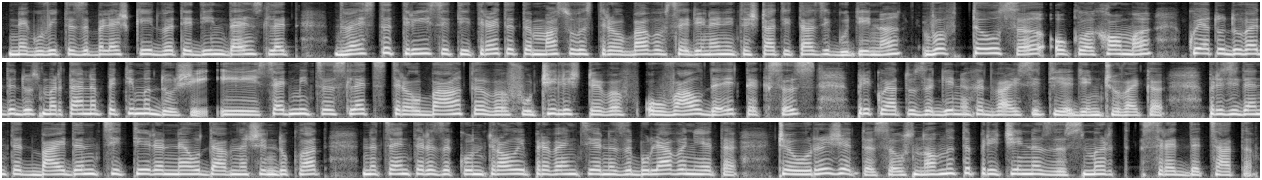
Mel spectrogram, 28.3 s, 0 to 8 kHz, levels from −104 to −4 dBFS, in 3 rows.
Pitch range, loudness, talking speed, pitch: 200-225 Hz, -16 LUFS, 125 wpm, 210 Hz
